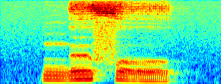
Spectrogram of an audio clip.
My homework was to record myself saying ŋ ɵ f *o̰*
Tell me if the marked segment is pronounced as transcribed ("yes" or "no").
no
